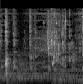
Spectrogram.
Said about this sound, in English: This is when the... this is when I deafen the audience, and then I'm going to pour that using my little strainer thingy.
